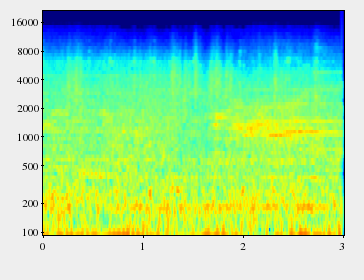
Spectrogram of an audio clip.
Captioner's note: berteriak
